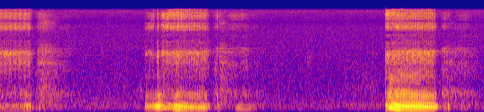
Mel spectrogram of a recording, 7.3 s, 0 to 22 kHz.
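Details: Sleeping bulldog snoring while lying on its owner: rough, fluttering snores with each breath, about 17 a minute, in a quiet room.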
